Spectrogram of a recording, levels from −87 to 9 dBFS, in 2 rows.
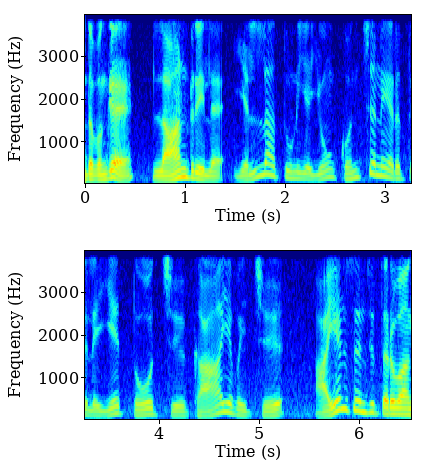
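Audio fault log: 1.13–6.25 s, automatic gain rising: after the level drops about 11 dB near 1 s as the talker moves back, the gain control climbs about 7 dB over five seconds. Voice and room noise swell together, unlike a talker coming closer, where only the voice grows.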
